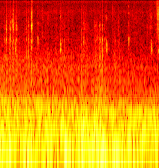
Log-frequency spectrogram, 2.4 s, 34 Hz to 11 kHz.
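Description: A Fiat Egea Cross 1.4 accelerates while driving, its engine a steady low rumble with road noise, heard from inside the cabin without talk.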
